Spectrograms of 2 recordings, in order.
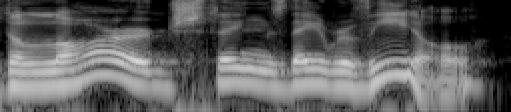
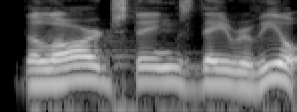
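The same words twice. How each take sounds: First: Drawn out slowly, each word weighed; slow emphasis. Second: Said in the usual way. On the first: Shown as a demonstration. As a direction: linger on the phrase to let it sink in. Preacher repeats phrase for weight.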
